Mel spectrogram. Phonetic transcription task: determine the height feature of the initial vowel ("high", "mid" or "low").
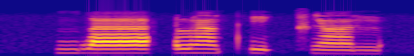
low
